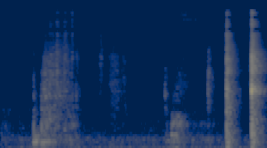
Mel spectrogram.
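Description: Plastic shaker bottle being handled as its lid is fitted, with faint rubbing, then two sharp plastic clicks near the end as the cap snaps shut.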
